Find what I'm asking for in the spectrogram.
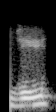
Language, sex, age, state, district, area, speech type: Hindi, male, 18-30, Madhya Pradesh, Jabalpur, urban, conversation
